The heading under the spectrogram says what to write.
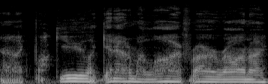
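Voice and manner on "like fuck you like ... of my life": put-on angry yelling, higher. Retelling screaming at despised people during a breath session vision: retelling a yell. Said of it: "yelling at them like".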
